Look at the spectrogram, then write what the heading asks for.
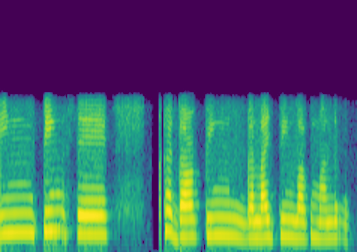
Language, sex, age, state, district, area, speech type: Manipuri, female, 18-30, Manipur, Kangpokpi, rural, conversation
